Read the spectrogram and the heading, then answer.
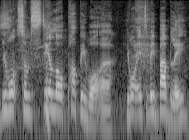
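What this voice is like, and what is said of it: Put-on British accent. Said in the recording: “I really apologize to all our British fans... This is impersonations of endearment.”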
